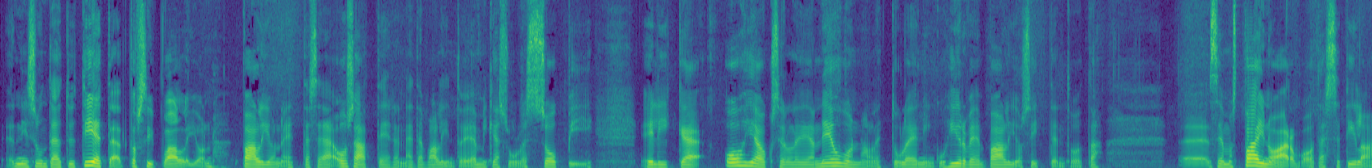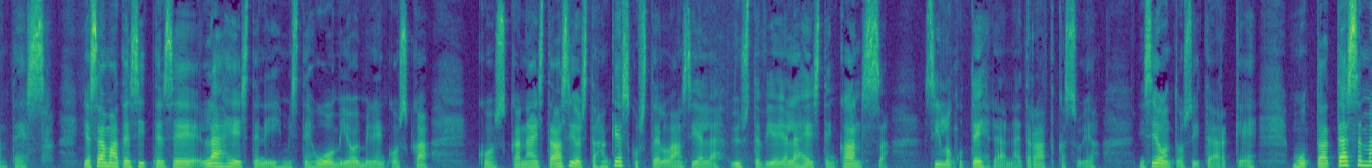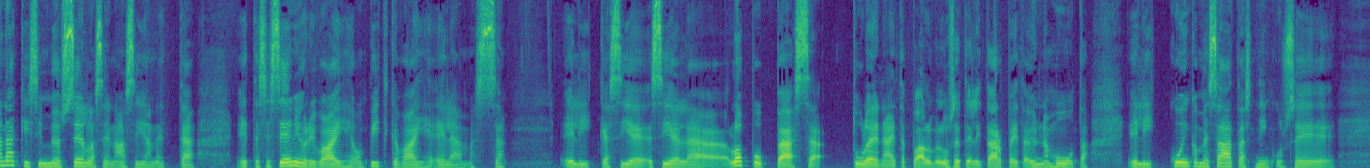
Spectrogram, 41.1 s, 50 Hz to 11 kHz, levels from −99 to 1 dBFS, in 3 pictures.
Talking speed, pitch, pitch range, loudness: 130 wpm, 175 Hz, 160-195 Hz, -20 LUFS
